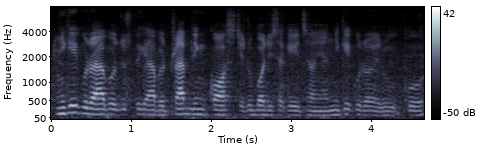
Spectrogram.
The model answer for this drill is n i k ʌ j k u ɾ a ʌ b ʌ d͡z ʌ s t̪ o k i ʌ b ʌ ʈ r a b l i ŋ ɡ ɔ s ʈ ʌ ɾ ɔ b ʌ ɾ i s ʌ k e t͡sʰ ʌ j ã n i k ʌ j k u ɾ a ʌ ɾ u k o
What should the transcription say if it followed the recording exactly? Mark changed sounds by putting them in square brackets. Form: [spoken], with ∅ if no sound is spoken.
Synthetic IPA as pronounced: n i k ʌ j k u ɾ a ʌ b ʌ d͡z ʌ s t̪ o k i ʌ b ʌ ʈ r a b l i ŋ [k] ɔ s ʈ ʌ ɾ [u] b ʌ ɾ i s ʌ k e t͡sʰ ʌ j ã n i k ʌ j k u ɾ a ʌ ɾ u k o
